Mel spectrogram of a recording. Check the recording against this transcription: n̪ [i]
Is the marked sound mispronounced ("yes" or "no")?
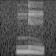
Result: no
